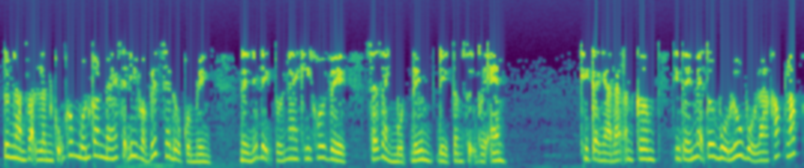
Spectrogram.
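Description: A woman's voice: medium pitch, expressive, fast talker, breathy edge, highs cut off. A woman narrating a first-person story in a reflective, confiding way.

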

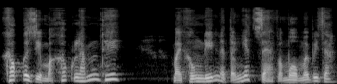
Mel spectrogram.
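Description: A man voicing a harsh old peasant grandmother who curses and yells at her family. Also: medium pitch, very animated, quick pace, slight background noise, pitched above the performer's own voice, natural voice. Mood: yelling. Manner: harsh, cursing, yelling.

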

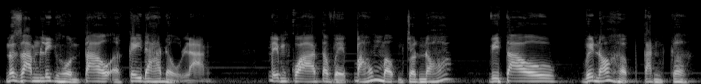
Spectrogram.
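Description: Man doing gruff booming old ghost grandpa, bossy, husky. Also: lively intonation, moderate pace, no room sound, lightly acted. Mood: commanding. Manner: commanding, scolding.

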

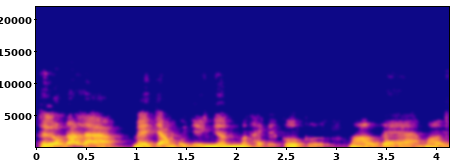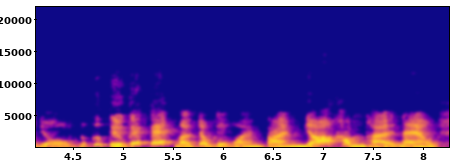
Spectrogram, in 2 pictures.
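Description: A woman's voice: high-pitched, animated, moderate pace, hardly any pauses. A woman telling a ghost story in a chatty way, often speaking straight to her listeners. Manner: chatty, addresses listeners directly. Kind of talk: casual ghost story narration.

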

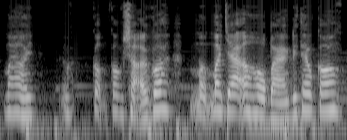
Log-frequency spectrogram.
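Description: A man's voice: high-pitched, fairly quick, a little mellow, faint music behind, voice pushed up, natural voice. A man voicing a frightened young village girl who pleads and sounds close to tears. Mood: scared, pleading. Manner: pleading, tearful.

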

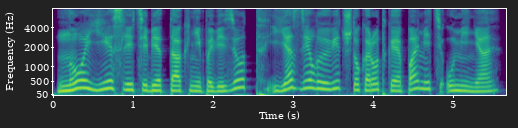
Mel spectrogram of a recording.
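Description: A kind young man who keeps his cool, voiced by a woman reading. Unhurried and gently wry, recorded dry and close. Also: fairly low pitch, expressive, smooth, dry recording. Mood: calm, wry. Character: good-natured young man, calm and patient.

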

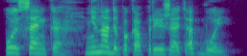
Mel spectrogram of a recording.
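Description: Brisk, bossy mother on the phone, a woman doing the voice in an audiobook. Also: a little high, darkish tone, close to an everyday voice. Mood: pushy. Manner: curt, pushy, businesslike. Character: brisk busy middle-aged mother on the phone. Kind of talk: audiobook character reading.

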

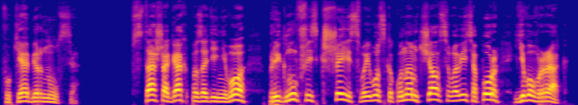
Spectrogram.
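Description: A man's voice: on the high side, no room sound. Dry-voiced male audiobook narrator. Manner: measured, dramatic storytelling. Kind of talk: scripted narration. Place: recording studio.

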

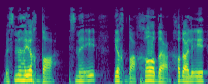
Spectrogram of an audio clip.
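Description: A male teacher with an Egyptian Arabic accent and a mid-pitched voice. He reads English text slowly, word by word, and then switches to fast, conversational explanation. He keeps putting questions to his students. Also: fairly even intonation. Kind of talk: online English lesson on religious text.

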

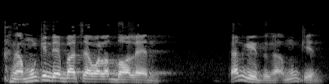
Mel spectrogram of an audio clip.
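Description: A man's voice: mid-range voice, sing-song, moderate pace, a little mellow, slightly rough. A man teaching Quran recitation rules in a class, explaining step by step, quizzing students with questions and sometimes chanting the examples. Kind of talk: classroom tajwid lesson. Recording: dull lo-fi class recording.

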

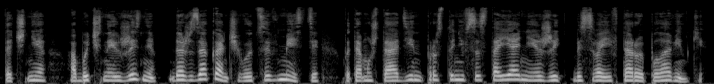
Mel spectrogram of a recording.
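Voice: medium pitch, fairly even intonation, a little fast, hardly any pauses, a little mellow, no echo, studio quality, lightly acted. A narrator voicing a young, proud female werepanther student in a fantasy audiobook, sassy and indignant. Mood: earnest. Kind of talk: audiobook character voice.

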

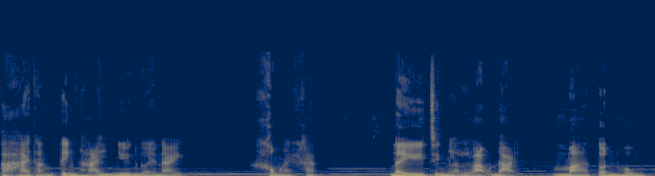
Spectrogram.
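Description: A man narrating a dark crime story in a grave, dramatic manner. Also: low-pitched, sing-song, normal speed, music in the background.

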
